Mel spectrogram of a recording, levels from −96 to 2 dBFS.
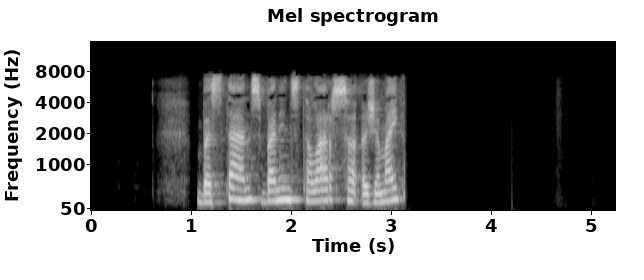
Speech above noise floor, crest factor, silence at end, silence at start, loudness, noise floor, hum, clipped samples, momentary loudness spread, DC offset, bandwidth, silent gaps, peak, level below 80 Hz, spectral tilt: over 74 dB; 18 dB; 2.1 s; 1.05 s; -15 LUFS; under -90 dBFS; none; under 0.1%; 7 LU; under 0.1%; 8 kHz; none; -2 dBFS; -64 dBFS; -2 dB/octave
